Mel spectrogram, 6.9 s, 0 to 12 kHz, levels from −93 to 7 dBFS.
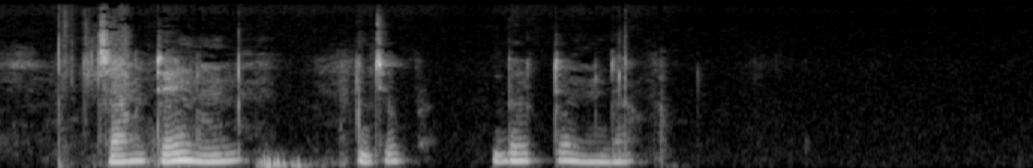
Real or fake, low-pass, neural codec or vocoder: real; 10.8 kHz; none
